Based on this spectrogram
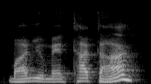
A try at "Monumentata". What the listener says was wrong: you sound Italian when you say it's monumentata. You should sound more camp. More camp.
